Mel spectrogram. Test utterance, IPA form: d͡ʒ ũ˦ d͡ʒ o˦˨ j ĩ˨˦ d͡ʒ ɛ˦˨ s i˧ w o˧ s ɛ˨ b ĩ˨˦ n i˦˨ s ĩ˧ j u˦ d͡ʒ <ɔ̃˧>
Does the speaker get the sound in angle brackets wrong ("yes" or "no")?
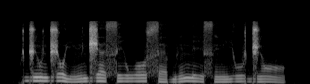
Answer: yes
